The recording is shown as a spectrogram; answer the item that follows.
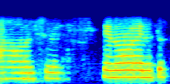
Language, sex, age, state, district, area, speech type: Telugu, female, 18-30, Telangana, Peddapalli, rural, conversation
